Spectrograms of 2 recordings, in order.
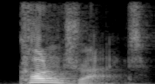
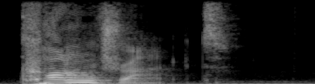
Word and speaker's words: contract: Okay, so stress on the first syllable, con, and then with the second syllable, I want to make sure that you're not letting your tongue touch the roof of your mouth for the R sound. Okay, contract, contract.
